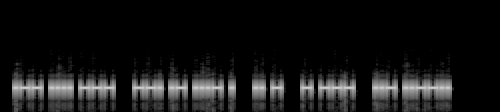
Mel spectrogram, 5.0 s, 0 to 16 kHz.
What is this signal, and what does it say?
Morse code, heard as a keyed tone, about 40 wpm, 700 Hz. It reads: WHO GAVE IT TO U?
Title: Sentences from Top 500 Words and Abbreviations 40wpm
